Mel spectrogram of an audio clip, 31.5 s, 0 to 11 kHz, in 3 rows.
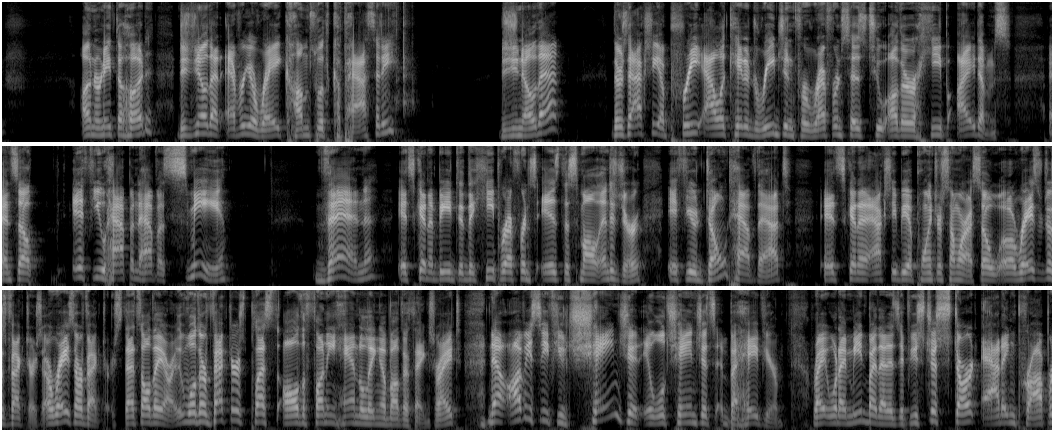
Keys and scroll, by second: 3.9 typing, 4.0 Return.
